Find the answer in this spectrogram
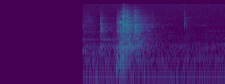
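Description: Total silence for most of the first second, then ceramic dishes clinking and clattering briefly in a dishwasher rack as they are handled, loudest a little over a second in.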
